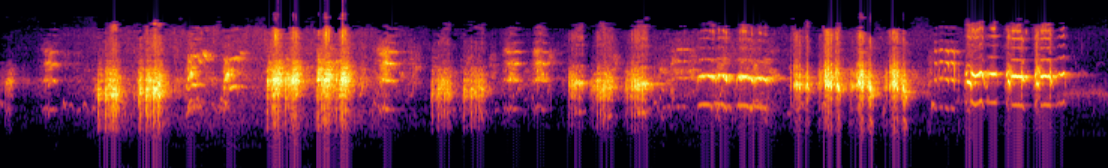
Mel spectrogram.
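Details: Black-tailed godwits on the Bug River: an almost unbroken run of harsh, nasal, squawking calls in short bursts. They overlap into a busy chatter for seven seconds, with some clearer, higher ringing notes toward the end and no low background noise.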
